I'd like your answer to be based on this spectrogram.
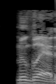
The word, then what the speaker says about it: Mugler: It's giving you sort of how do you pronounce that? He just passed. – Mugler. – Mugler, there you go.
